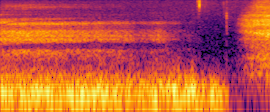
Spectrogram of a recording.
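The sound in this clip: Steady breathing during a yoga exercise in the warrior II pose: a long, sustained, breathy airflow at even loudness that stops abruptly near the end, followed by a short softer breath.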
